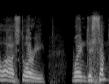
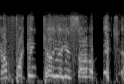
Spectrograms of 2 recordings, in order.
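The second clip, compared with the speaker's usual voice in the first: mock raging outburst, furious scream, very high; 11 semitones higher than usual. Retelling the same scene as the actor turns angry: imitating an angry scream. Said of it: "then he just goes into angry".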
